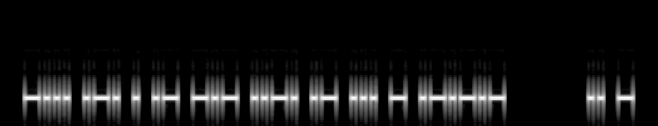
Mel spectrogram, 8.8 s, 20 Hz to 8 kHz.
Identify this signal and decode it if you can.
Morse code, heard as a keyed tone, about 18 wpm, 700 Hz. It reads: BREAKFAST. IT
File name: 18 WPM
